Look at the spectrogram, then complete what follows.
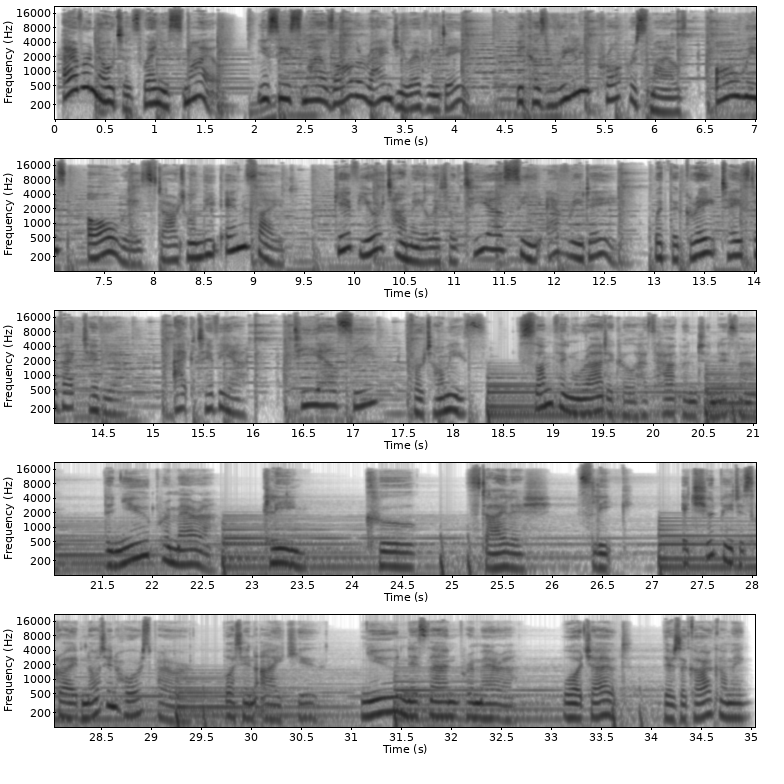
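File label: Scottish English, female, voice over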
